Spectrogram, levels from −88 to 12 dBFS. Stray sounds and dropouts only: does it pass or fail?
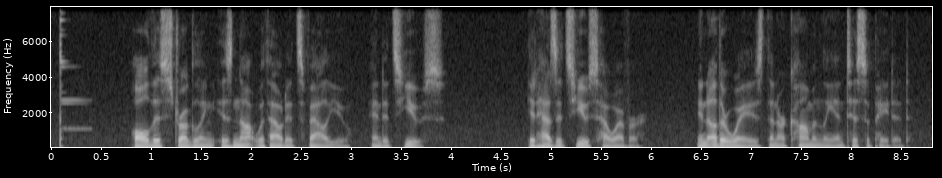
fail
